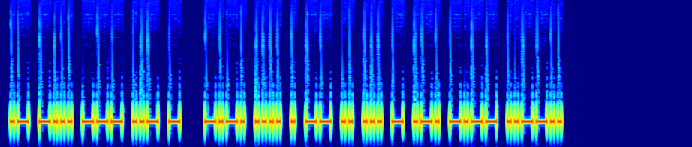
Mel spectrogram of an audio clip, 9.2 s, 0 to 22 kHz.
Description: Morse code, heard as a keyed tone, about 25 wpm, 700 Hz. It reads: ABOUT CHEMISTRY?
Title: Sentences from Top 1000 Words - Review Part 6 - 25wpm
